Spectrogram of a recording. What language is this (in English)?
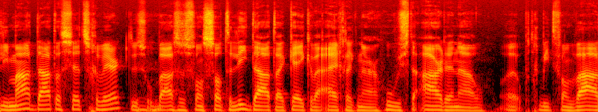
Dutch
